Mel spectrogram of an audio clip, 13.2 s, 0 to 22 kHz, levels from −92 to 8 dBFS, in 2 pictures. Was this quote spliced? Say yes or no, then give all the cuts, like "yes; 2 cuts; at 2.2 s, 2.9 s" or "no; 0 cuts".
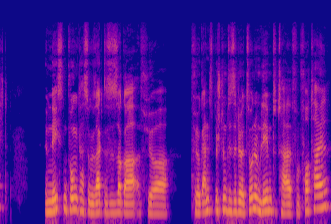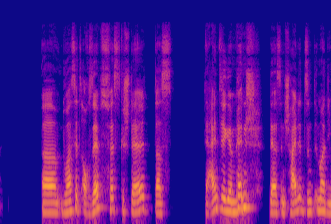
yes; 2 cuts; at 3.8 s, 12.0 s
